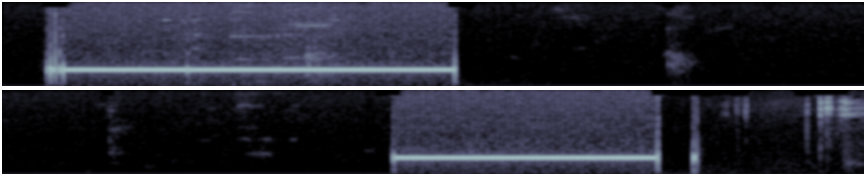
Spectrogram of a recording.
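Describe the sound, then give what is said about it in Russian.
Telephone ringback tone as a call to the company Intel Trade connects to an operator: a steady, mid-pitched beep sounds for about two seconds, then a long silence, then a second ring that cuts off early, followed by a few faint clicks. “Соединяюсь с оператором.”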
